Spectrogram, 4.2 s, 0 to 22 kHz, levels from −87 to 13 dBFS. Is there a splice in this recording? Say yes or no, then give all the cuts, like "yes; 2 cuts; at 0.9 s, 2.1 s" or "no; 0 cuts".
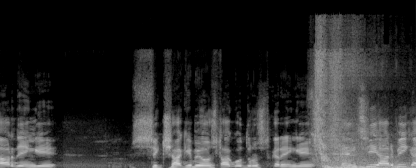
yes; 1 cut; at 3.3 s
